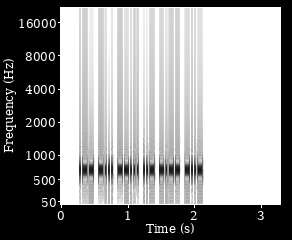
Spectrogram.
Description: Morse code, heard as a keyed tone, about 51 wpm, 700 Hz. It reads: WB7UYX
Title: USA Call Signs - 6 Characters - Repeated 3x - 50wpm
